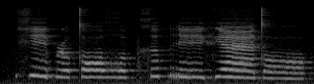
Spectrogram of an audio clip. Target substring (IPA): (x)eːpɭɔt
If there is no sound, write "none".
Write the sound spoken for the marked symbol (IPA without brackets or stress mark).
x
